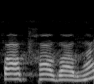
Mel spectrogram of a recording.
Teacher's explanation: प फ ब ये ओष्ठ से होता है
